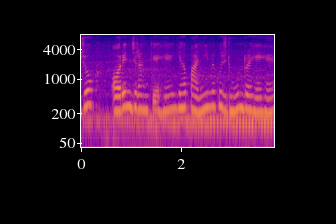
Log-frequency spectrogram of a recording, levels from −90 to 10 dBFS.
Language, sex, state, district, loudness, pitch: Hindi, female, Andhra Pradesh, Anantapur, -26 LUFS, 150 Hz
